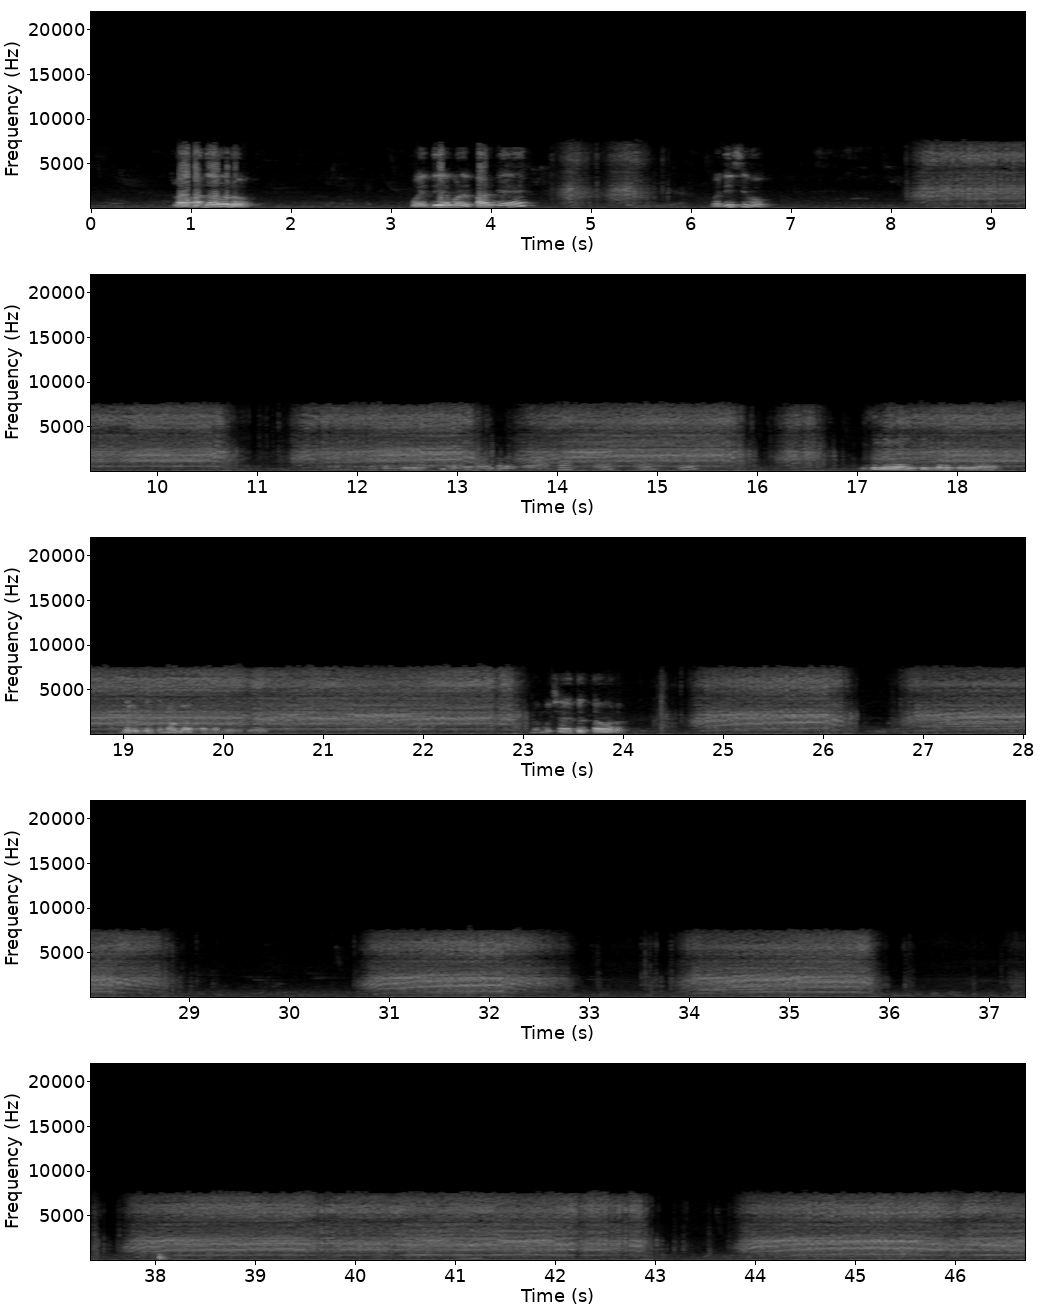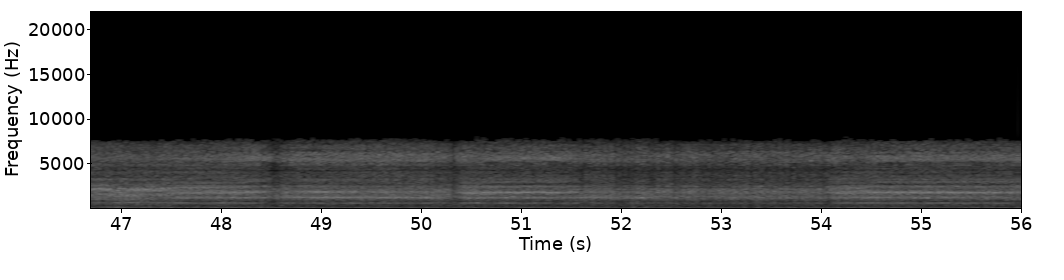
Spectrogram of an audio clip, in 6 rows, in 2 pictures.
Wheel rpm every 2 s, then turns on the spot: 0, 0, 10, 0, 100, 100, 110, 140, 70, 150, 160, 90, 70, 100, 40, 70, 40, 120, 20, 130, 160, 100, 130, 160, 160, 160, 160, 160.
none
